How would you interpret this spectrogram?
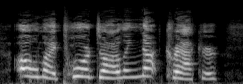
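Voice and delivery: distressed outcry, very high and loud. A girl takes her broken Nutcracker away from a boy: crying out. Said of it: "Marie cried".

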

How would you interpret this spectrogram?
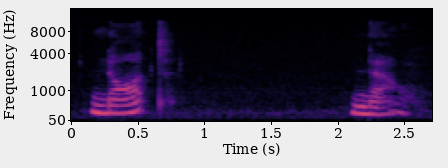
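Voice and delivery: firm, steady, credible, with meaningful pause. A teacher answers a student's request in class, firm, with a meaningful pause. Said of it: "His voice was firm and credible, with a meaningful pause".

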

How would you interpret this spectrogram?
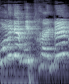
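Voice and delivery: put-on, very high, shrill, blurted shriek. Retelling their reply after a woman spoke into their ear, acting out a scream. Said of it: "I screamed".

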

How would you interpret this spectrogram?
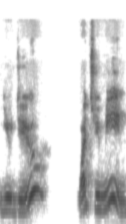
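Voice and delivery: plain reading voice

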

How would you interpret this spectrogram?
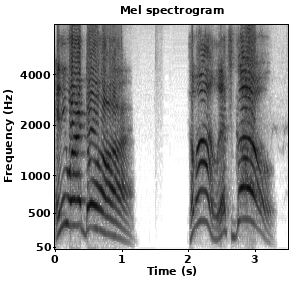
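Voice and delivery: very high, loud, slow, swooping cartoon voice. Quoting the robot cat opening a magic door: Doraemon character voice. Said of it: "So he's like".

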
